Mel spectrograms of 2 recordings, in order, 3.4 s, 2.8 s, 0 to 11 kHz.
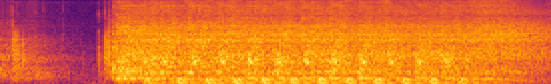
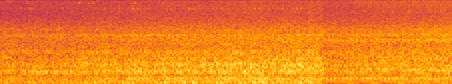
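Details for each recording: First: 2002 Polaris Scrambler 400 4x4 ATV: steady fast cranking, about four turns a second, no firing; seller had replaced battery and fixed electric start, unknown whether spark, compression or carburetor at fault. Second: 2002 Polaris Scrambler 400 4x4 ATV, restarted without choke after sitting about an hour: steady, even single-cylinder idle with constant speed, no misses or knocks; running well.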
